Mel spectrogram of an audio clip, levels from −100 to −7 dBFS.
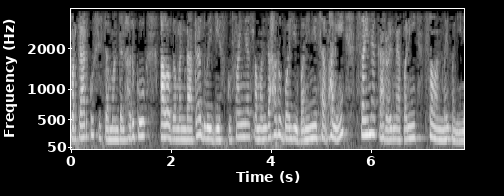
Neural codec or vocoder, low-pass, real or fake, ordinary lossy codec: none; 3.6 kHz; real; none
